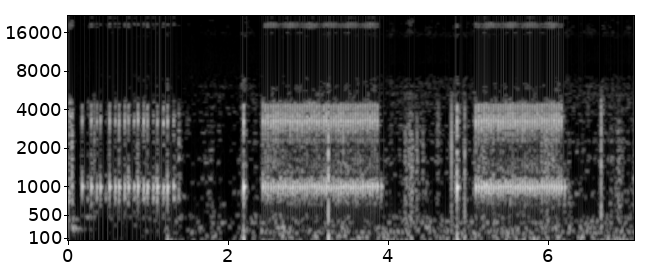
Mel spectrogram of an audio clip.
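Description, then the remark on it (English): A telephone rings over the line on a call placed from a drugstore phone booth to a hotel, in repeated long bursts separated by short pauses, fairly loud, with faint clicking and rustling underneath and no talking. “And then shortly before the session ends, you slip away and enter a drugstore phone booth across the street.”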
